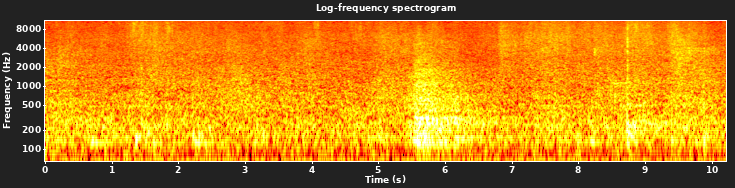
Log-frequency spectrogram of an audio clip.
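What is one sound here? Footsteps echo on a stone floor in a large, reverberant hall.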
